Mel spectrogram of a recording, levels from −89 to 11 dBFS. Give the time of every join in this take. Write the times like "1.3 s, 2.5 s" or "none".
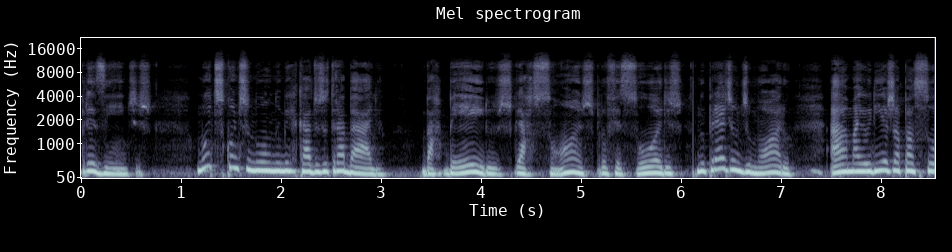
6.1 s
